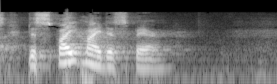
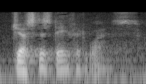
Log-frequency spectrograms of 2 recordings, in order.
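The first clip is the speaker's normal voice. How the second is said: soft murmur; 4 semitones lower, 15 dB quieter than usual. Acted. Repeated phrase, first very soft.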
